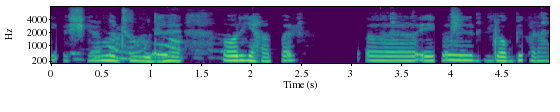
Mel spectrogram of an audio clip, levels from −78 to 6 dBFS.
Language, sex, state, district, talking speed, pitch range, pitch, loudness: Hindi, female, Delhi, New Delhi, 110 wpm, 220-245 Hz, 230 Hz, -16 LUFS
